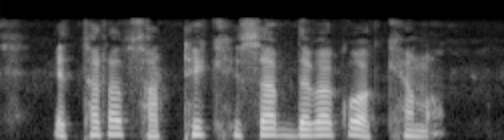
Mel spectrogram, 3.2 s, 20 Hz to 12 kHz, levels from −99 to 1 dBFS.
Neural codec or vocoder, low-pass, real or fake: codec, 16 kHz, 8 kbps, FunCodec, trained on LibriTTS, 25 frames a second; 7.2 kHz; fake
